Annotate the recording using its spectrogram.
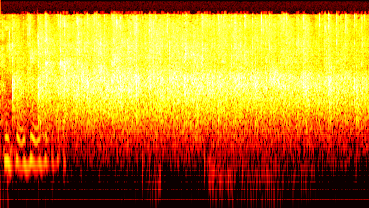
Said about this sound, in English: So, give her a warm applause for that.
